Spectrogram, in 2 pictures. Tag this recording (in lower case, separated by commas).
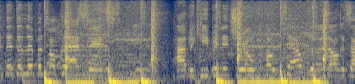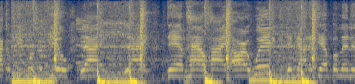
music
